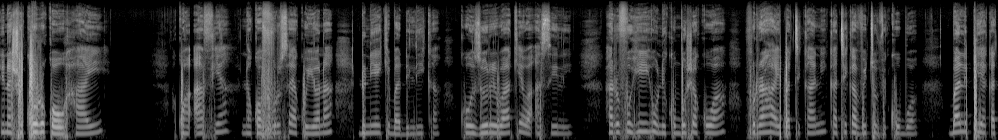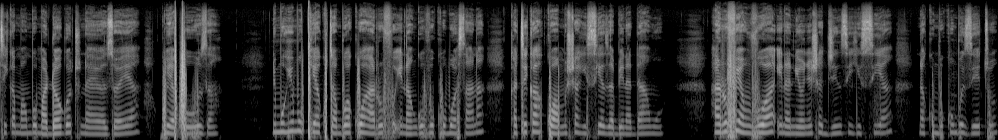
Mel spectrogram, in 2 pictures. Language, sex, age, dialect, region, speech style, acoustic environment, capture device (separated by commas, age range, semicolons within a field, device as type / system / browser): Swahili, female, 18-24, Kenya - Nairobi Sheng-influenced, Kenya, relaxed, silence, desktop / Windows / Chrome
